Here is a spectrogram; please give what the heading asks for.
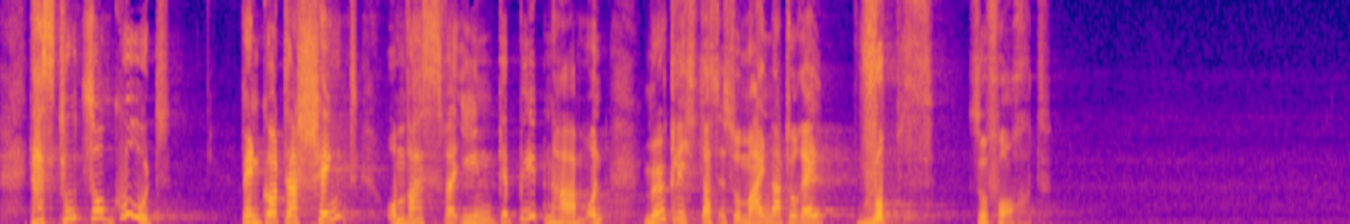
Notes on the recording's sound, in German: Missions-Gottesdienst der Missionsberg-Gemeinde (Liebenzeller Mission)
